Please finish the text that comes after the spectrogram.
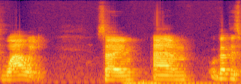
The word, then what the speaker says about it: Huawei: actually i need to look at how to pronounce because we all thought it was hawaii or huey or something but it's apparently pronounced while we so um we've got this huawei brand tablet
